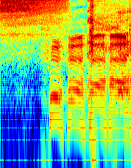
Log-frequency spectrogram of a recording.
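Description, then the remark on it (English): A person imitates a breathing-exercise exhale with a steady, breathy hiss, which then blends into wavering voiced sounds over about a second, all at moderate loudness. “Dude, there was a moment while the like daughter of the water chief, I guess, where she was doing the breathing exercise, and I did it as a bit to be like.”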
